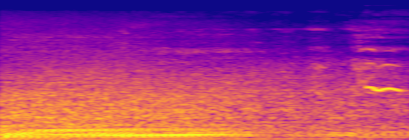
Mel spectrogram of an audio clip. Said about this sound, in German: Weißt du, was ich ein bisschen seltsam finde? Dass das Auto wegfährt und wieder.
